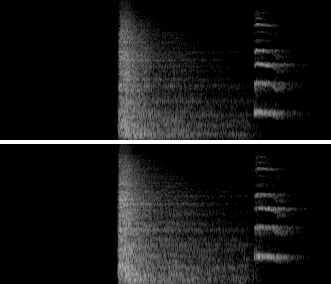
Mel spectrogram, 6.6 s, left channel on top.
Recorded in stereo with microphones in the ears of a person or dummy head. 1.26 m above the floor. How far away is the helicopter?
No helicopter in this recording.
